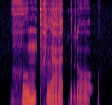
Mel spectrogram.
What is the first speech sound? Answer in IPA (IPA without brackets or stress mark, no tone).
h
